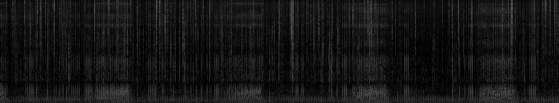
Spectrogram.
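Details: Cute cat purring near a crackling fire, low rumbling purr pulsing in rhythmic breaths about every two and a half seconds, accompanied by scattered crackling pops of the fireplace.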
